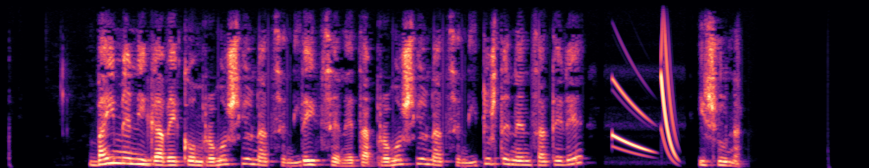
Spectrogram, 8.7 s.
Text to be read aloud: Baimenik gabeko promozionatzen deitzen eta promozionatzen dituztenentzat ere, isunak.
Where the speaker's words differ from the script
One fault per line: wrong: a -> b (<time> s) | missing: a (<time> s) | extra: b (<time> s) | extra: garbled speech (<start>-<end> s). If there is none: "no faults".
no faults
